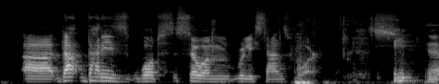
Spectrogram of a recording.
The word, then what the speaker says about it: SOEM: So we're like, okay, so we have so and then the letter M, but it's the pronunciation of the letter M.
